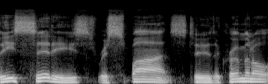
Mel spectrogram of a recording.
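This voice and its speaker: A man's dark, mellow tone on a very clean recording with a silent background. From US South, Memphis, Tennessee. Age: 60s. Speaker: community revitalization consultant. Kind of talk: interview.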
